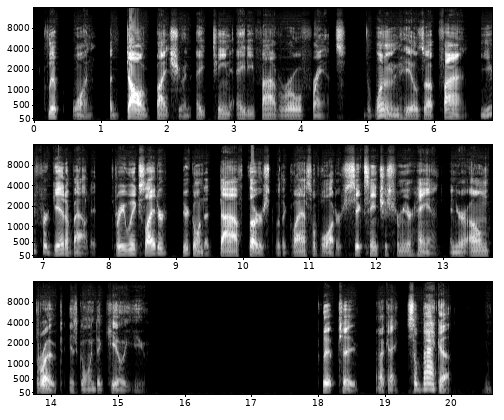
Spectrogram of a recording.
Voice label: Podcast Style Audio App, Podcast Host Voice Sample; Inverse Gratitude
